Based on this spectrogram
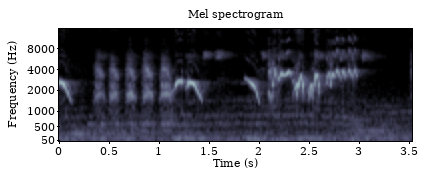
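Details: White-rumped shama singing to court, unloading its fill-in phrases: a quick stutter of harsh stacked notes, then rising and falling clear whistles and a scratchy trill, over low background rumble.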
